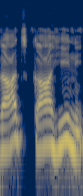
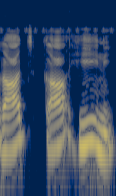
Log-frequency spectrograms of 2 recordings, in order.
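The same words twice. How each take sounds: First: Said in the usual way. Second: Rajkahini said very slowly, syllable by syllable; slow syllable split. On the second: Shown as a demonstration. Teacher breaks the word into syllables for students, very slow. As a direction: stretch Rajkahini out, one syllable at a time. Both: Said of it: "Rajkahini যদি উচ্চারণ করি".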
